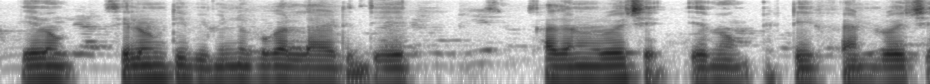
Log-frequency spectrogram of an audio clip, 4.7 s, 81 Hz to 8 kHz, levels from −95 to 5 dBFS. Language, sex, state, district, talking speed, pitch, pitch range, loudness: Bengali, male, West Bengal, Paschim Medinipur, 155 wpm, 105 Hz, 100-110 Hz, -19 LUFS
